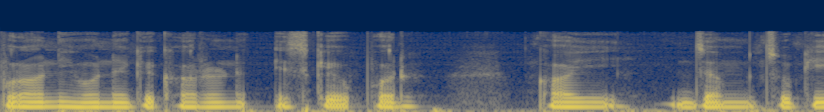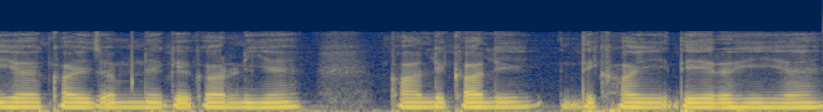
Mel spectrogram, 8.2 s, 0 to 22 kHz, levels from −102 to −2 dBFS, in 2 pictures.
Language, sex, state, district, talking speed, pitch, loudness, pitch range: Hindi, male, Chhattisgarh, Sukma, 155 wpm, 130 Hz, -19 LUFS, 125-135 Hz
